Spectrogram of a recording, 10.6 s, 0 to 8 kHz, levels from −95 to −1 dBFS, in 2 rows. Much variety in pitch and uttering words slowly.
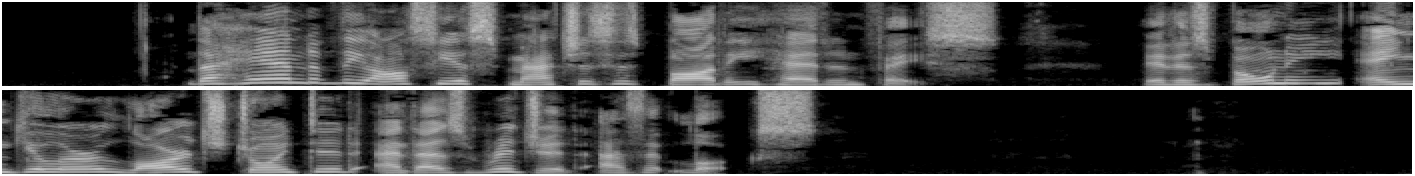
Yes: wide, 5.7 semitones; slow, 130 wpm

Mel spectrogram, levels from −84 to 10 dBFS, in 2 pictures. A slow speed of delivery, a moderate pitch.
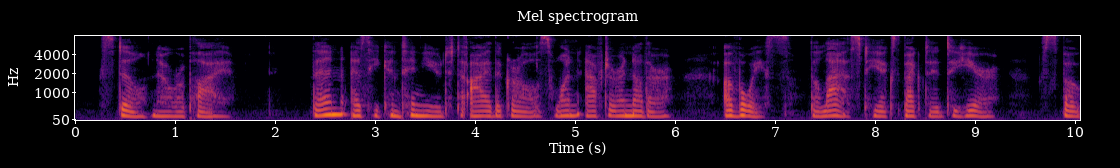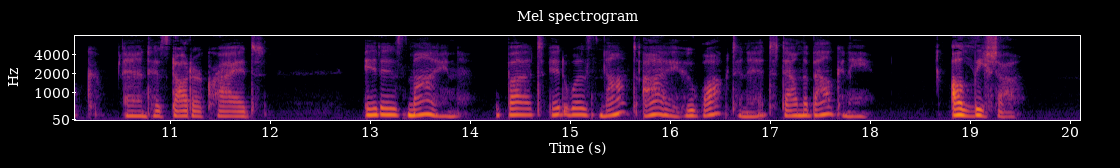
Yes: slow, 130 wpm; medium, 180 Hz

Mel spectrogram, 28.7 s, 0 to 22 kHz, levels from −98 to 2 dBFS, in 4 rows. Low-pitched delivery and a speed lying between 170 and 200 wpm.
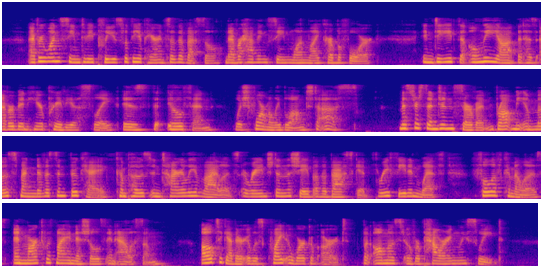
No: medium, 185 Hz; average, 175 wpm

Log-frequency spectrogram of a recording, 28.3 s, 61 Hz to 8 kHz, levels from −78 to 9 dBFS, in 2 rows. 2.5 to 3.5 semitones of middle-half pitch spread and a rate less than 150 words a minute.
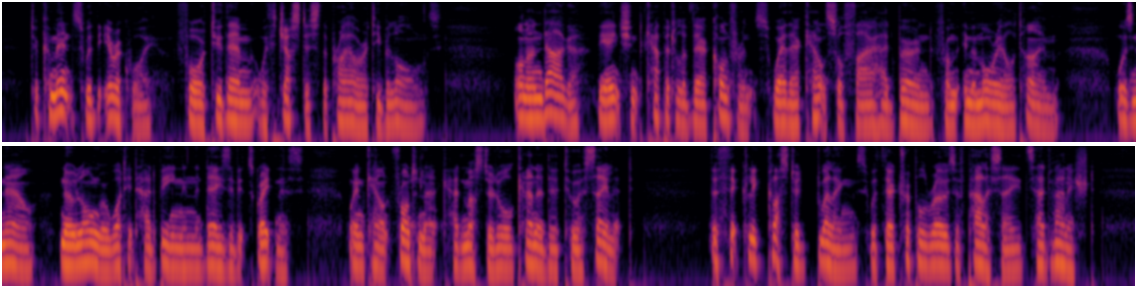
Yes: average, 2.8 semitones; average, 140 wpm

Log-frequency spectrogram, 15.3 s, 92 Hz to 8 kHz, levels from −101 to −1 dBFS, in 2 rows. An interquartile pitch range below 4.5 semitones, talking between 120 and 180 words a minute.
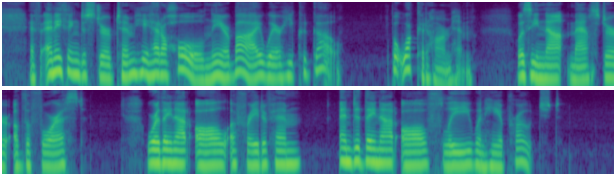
Yes: average, 3.0 semitones; average, 170 wpm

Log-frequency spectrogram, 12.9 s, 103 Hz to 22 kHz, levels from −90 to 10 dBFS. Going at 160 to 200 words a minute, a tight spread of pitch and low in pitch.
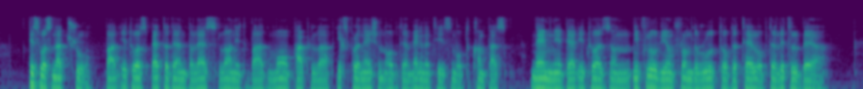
Yes: average, 170 wpm; narrow, 2.0 semitones; very low, 95 Hz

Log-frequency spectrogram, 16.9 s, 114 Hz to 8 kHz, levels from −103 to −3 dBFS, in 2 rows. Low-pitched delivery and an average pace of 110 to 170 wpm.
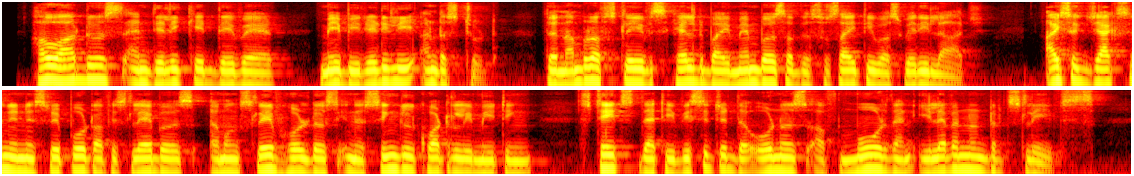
No: low, 130 Hz; average, 180 wpm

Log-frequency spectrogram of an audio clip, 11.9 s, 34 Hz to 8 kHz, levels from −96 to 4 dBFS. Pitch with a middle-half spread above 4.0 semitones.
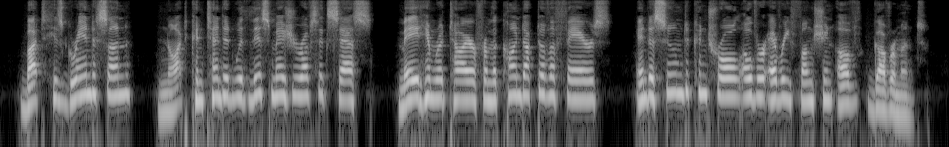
No: average, 3.1 semitones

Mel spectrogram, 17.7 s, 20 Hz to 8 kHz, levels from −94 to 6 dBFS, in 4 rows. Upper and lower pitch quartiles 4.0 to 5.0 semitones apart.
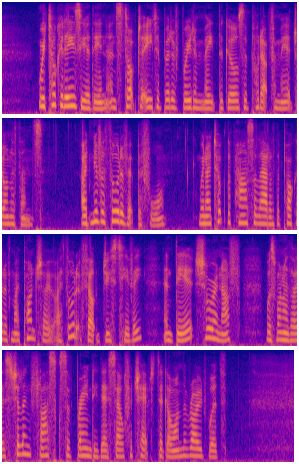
No: average, 3.2 semitones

